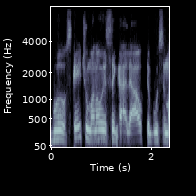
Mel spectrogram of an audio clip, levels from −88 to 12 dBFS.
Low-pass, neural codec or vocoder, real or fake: 7.2 kHz; none; real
